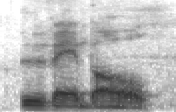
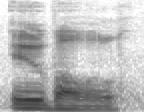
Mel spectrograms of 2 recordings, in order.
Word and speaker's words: Uwe Boll: I don't know how to pronounce his name. It's German. The fact that you made it through the first name, like I couldn't do that. I'm pretty sure it's Uwe Boll.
